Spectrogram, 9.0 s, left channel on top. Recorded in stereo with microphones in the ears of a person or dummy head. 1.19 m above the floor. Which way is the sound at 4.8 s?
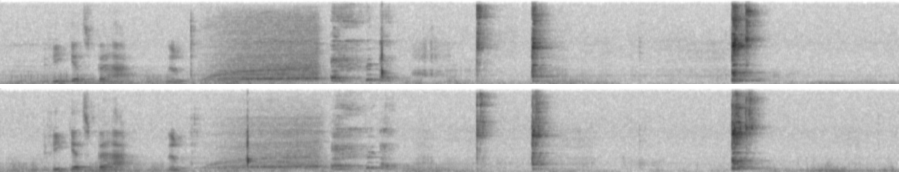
20° left (ahead or behind).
